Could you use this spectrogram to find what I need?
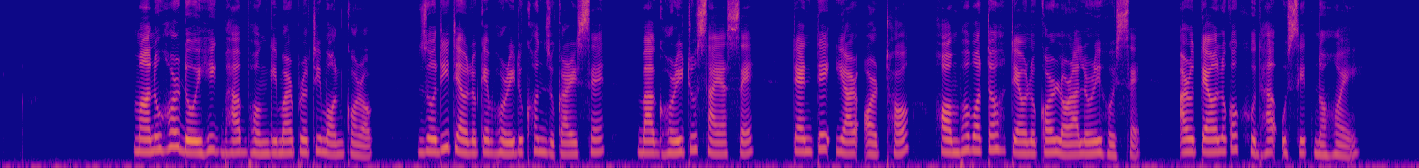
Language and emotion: Assamese, neutral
